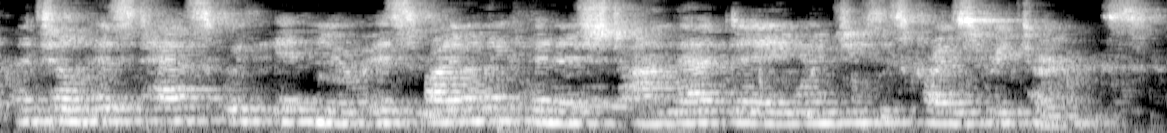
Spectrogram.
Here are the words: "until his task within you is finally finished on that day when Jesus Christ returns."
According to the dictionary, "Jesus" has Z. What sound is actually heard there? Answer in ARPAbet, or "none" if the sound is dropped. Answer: Z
